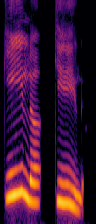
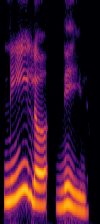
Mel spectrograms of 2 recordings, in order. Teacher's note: यह दीर्घ स्वर में आती है जिसको बोलने में ज्यादा लंबे समय लगता है। यह इस तरीके से किसी व्यंजन के पीछे से लगाई जाती है और उसके उच्चारण को प्रभावित करती है।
